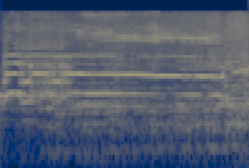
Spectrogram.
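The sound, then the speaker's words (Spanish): A rooster crows loudly, one sustained cock-a-doodle-doo with strong harmonic tones stretching over a couple of seconds, heard on the radio station Radioactiva. No voices present. “El gallo se oye por Radioactiva.”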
